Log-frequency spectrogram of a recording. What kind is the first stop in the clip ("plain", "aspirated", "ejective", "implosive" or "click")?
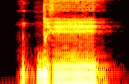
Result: implosive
